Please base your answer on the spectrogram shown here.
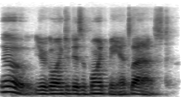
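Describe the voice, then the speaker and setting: A man's voice: medium pitch, animated, normal speed, vocal fry, mellow. A student actor as a wry young male scholar. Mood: teasing, pleading. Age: young adult. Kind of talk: staged play reading.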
